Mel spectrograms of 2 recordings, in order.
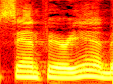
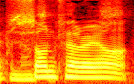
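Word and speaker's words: ça ne fait rien: Well, it's pronounced San Ferian, maybe San Ferian. – Yeah, San Ferian.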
